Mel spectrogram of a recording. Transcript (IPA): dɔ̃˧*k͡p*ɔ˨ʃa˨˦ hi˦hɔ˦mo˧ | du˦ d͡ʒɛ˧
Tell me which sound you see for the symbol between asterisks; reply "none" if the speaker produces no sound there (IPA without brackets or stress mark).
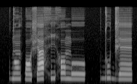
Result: k͡p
